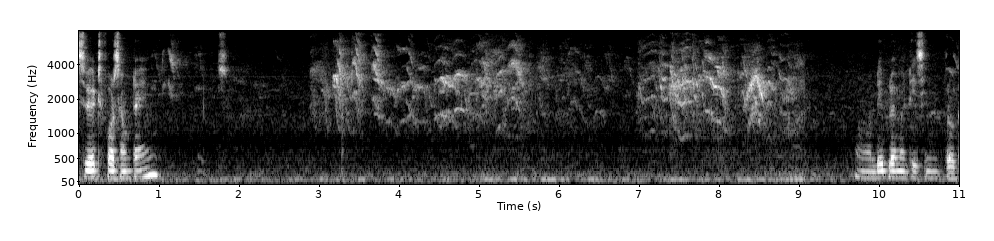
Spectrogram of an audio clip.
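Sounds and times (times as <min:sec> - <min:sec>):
birds chirping and squawking: 0:00.8 - 0:11.0.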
